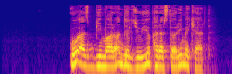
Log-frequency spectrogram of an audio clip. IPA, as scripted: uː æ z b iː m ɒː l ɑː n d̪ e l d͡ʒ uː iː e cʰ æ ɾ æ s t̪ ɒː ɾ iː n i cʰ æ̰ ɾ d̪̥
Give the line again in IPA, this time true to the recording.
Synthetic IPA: uː æ z b iː m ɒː ɾ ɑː n d̪ e l d͡ʒ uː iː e pʰ æ ɾ æ s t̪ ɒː ɾ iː m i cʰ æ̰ ɾ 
